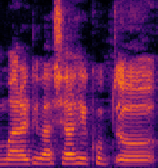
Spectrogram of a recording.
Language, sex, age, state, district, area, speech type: Marathi, female, 18-30, Maharashtra, Amravati, rural, spontaneous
